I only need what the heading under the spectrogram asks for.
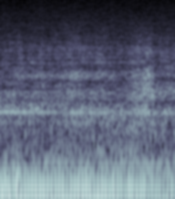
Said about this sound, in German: Das ist gerade ein Hubschrauber. Die Mikrofone kriegen das bombig mit, die sind wirklich gut.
